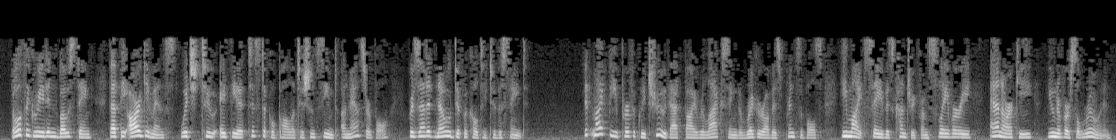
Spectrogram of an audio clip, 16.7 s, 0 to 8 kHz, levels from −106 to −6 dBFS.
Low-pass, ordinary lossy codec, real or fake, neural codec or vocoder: 7.2 kHz; MP3, 24 kbps; fake; codec, 16 kHz in and 24 kHz out, 0.8 kbps, FocalCodec, streaming, 65536 codes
